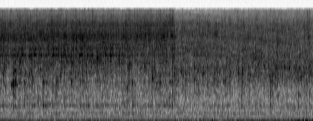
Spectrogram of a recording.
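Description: Floured cube steaks shallow-frying in hot oil in a skillet: a steady sizzle.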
